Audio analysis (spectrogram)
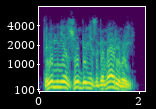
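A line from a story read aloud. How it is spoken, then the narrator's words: Boy suddenly yelling. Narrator (Russian): вдруг заорал мальчик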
